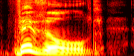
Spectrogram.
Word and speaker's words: Fizzled: Allow me to present to you my brand new beverage company, Fizzled, actually pronounced Fizzle D, the first ever seltzerized milk.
